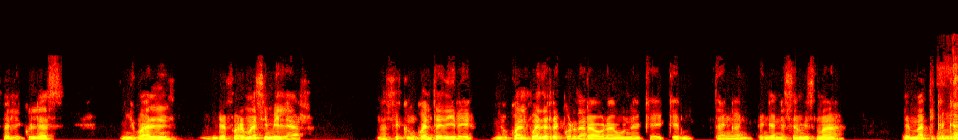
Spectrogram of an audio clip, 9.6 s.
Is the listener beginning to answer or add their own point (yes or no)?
yes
